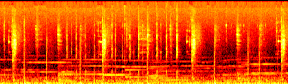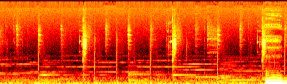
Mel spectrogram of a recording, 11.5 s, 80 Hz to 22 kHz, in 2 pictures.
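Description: Rapid clicking keystrokes from a Keychron K8 Pro mechanical keyboard with Gateron red switches, steady and close, with a soft hum underneath and a louder thump at the very end.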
